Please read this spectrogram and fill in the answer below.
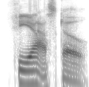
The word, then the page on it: fiasco: American English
